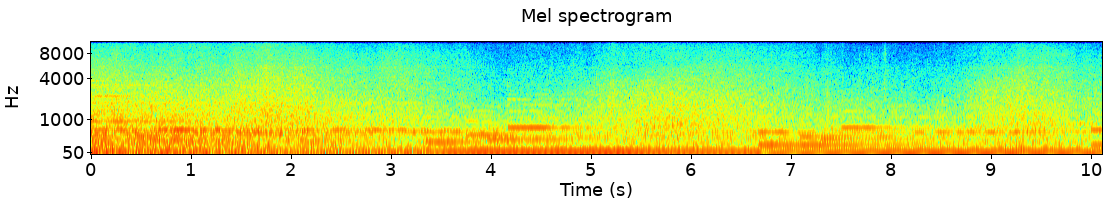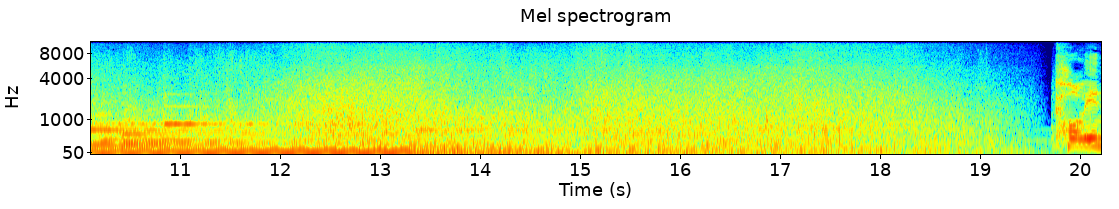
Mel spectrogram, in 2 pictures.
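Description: Slow background music of long held notes over a low drone, mixed with the wash of sea waves that swell and fall every few seconds. Both fade out just before the end.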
